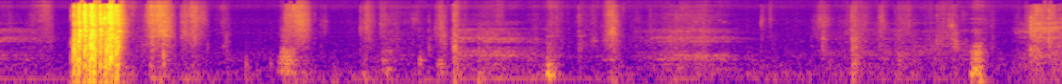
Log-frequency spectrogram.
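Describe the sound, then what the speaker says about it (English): Cards are riffled in a sharp burst, followed by softer irregular shuffling, tapping and handling sounds, close and quiet. "The cards got kind of complicated to shuffle just then"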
